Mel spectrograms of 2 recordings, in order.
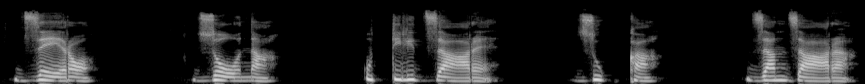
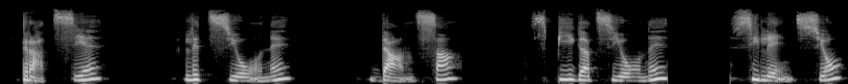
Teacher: В этих словах я прочитала букву «з» более глухо, как звук «с». · Shown in: second take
